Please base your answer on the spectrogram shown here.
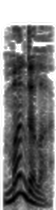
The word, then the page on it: mandala: British English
